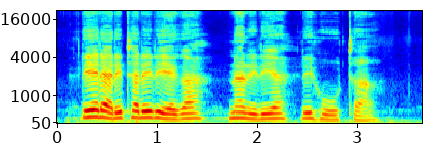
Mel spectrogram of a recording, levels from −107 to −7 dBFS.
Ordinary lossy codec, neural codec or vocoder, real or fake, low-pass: none; none; real; none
